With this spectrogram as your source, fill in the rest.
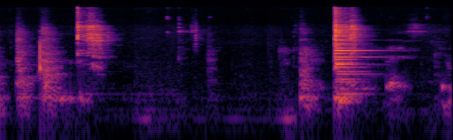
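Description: Metal plates and steel dishes clink and clatter in a home kitchen as a serving plate is pulled out for aloo chop, sharp bright rattles in a few bursts with quiet gaps between, close and fairly loud.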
